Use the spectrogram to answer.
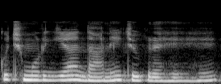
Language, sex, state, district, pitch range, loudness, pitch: Hindi, female, Arunachal Pradesh, Papum Pare, 175-205 Hz, -12 LUFS, 190 Hz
